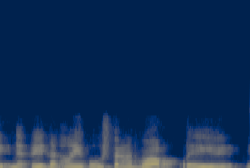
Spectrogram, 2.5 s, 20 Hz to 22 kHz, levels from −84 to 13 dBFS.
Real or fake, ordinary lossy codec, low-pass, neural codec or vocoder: fake; Opus, 24 kbps; 7.2 kHz; codec, 16 kHz, 0.5 kbps, FreqCodec, larger model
